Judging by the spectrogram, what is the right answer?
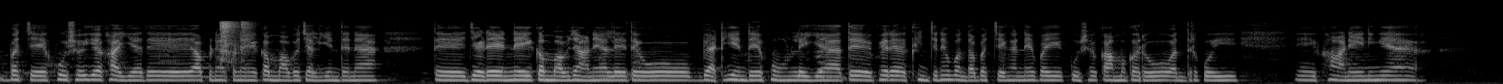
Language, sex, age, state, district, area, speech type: Dogri, female, 45-60, Jammu and Kashmir, Samba, rural, spontaneous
